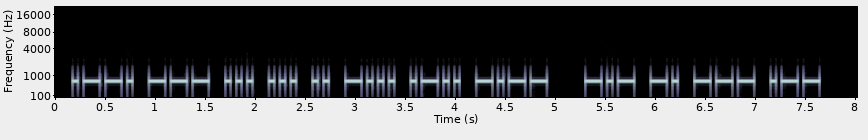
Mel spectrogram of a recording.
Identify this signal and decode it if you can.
Morse code, heard as a keyed tone, about 22 wpm, 700 Hz. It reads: POSSIBLY KNOW
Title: Sentences from Top 1300 Words 22wpm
